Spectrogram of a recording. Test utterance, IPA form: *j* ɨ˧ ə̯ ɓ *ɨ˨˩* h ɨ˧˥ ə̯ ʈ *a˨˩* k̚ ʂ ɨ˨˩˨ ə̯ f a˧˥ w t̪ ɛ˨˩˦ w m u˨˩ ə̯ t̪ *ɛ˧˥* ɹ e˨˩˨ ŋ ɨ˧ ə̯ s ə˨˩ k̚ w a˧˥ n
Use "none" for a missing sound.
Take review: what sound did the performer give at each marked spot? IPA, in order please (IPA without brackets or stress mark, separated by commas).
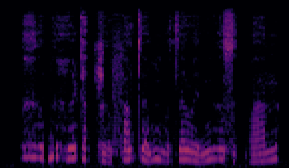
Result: ɣ, ɨ˧, a˨˩, ɛ˧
